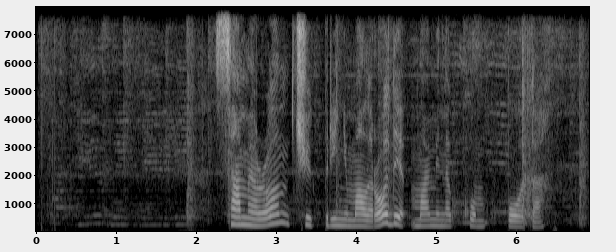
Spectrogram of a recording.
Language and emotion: Russian, neutral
